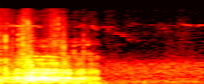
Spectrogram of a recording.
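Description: Horses pulling up on stone paving: a few hoof clops and a brief, rough horse call lasting about a second.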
